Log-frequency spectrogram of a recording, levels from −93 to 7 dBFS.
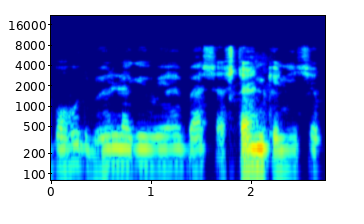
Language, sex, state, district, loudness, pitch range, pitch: Hindi, male, Bihar, Gaya, -37 LUFS, 115-120 Hz, 115 Hz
